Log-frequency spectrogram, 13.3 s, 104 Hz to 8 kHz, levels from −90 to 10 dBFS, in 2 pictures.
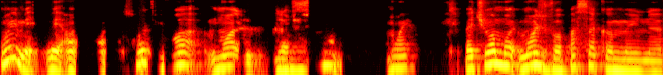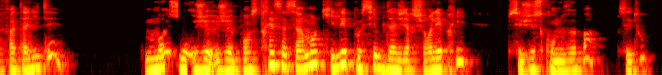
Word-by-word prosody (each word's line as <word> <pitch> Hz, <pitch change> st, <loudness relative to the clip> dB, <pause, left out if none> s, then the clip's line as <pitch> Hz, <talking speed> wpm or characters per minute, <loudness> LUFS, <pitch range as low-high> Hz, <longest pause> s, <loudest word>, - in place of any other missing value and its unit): Oui, 235 Hz, +6 st, +4 dB
mais -, -, +4 dB
mais 140 Hz, 0 st, +5 dB
en 140 Hz, 0 st, +3 dB, 0.2 s
en -, -, -6 dB, 0.2 s
soit, 215 Hz, -, +1 dB
tu 150 Hz, -, -6 dB
vois, 190 Hz, +1 st, 0 dB
moi 160 Hz, +6 st, +1 dB
le 105 Hz, 0 st, -7 dB
le 135 Hz, 0 st, +2 dB
justement. 175 Hz, +7 st, -3 dB, 0.5 s
Mouais. 155 Hz, +3 st, -3 dB, 0.5 s
Bah 145 Hz, -, +5 dB
tu 150 Hz, +6 st, -1 dB
vois, 205 Hz, -, +9 dB
moi 185 Hz, -3 st, +5 dB
moi, 165 Hz, +6 st, +4 dB
je 175 Hz, -, +3 dB
vois 135 Hz, -1 st, +1 dB
pas 165 Hz, -, -2 dB
ça 170 Hz, +1 st, -3 dB
comme 135 Hz, -6 st, +2 dB
une 120 Hz, -1 st, -1 dB
fatalité. 130 Hz, +5 st, -3 dB, 0.8 s
Moi, 135 Hz, +3 st, +3 dB
je 140 Hz, -, +3 dB
je 130 Hz, -2 st, +3 dB
je 130 Hz, +1 st, +1 dB
pense 130 Hz, +1 st, -1 dB
très 195 Hz, +9 st, +2 dB
sincèrement 175 Hz, +1 st, +1 dB
qu'il 195 Hz, -3 st, -1 dB
est 205 Hz, -, +6 dB
possible 150 Hz, -4 st, -1 dB
d'agir 125 Hz, -1 st, +2 dB
sur 125 Hz, +1 st, -2 dB
les 140 Hz, +1 st, +5 dB
prix. 230 Hz, +10 st, -5 dB, 0.4 s
C'est 120 Hz, -, -3 dB
juste 135 Hz, +3 st, -2 dB
qu'on 130 Hz, -, -1 dB
ne 120 Hz, -, +3 dB
veut 125 Hz, +2 st, -2 dB
pas, -, -, -11 dB
c'est 115 Hz, -, -4 dB
tout. 135 Hz, +4 st, -12 dB
140 Hz, 215 wpm, -21 LUFS, 130-175 Hz, 0.8 s, vois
